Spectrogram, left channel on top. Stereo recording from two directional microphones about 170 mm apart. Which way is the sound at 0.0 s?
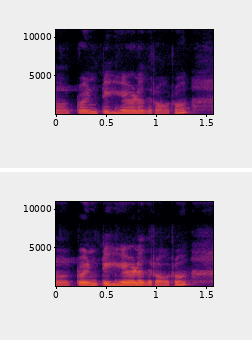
Centre (ahead or behind).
